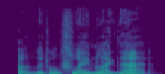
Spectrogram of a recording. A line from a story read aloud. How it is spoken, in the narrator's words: rumbled the Jotun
